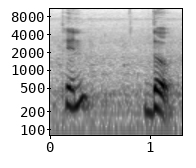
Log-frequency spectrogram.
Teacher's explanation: ਦ active ਆਰਟੀਕੂਲੇਟਰ is ਦ tip of ਦ ਟੰਗ, ਜਿਹੜੇ active ਆਰਟੀਕੂਲੇਟਰ ਨੇ ਡੈਂਟਲ ਦੇ ਵਿੱਚ ਉਹ ਕੀ ਹੁੰਦੇ ਨੇ, ਟਿਪ ਆਫ ਦ ਟੰਗ, ਜੀਭ ਦਾ ਮੂਹਰਲਾ ਪਾਸਾ।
